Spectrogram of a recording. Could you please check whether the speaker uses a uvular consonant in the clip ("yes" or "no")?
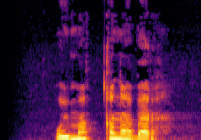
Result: yes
